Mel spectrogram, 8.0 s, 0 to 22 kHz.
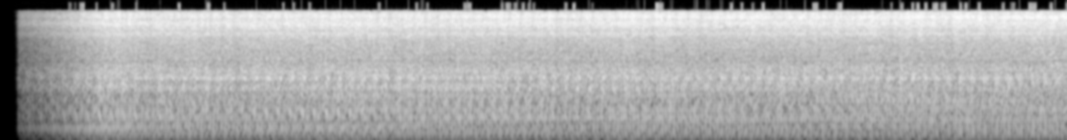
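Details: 40-year-old 25 hp American Kellogg 462 piston air compressor before overhaul: loud harsh running with rhythmic knock, rod knock on 3 of 4 connecting rod bearings.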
